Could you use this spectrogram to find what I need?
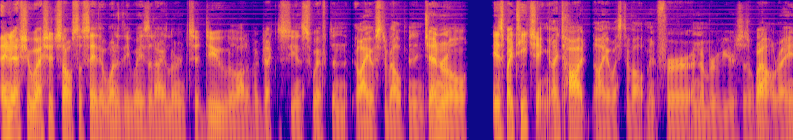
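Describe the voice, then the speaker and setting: A man speaks at a very fast pace with hardly any pauses, his pitch fairly low and his intonation fairly even. The sound is dry and close, with no echo. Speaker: software developer and tech podcaster. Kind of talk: casual interview chat.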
